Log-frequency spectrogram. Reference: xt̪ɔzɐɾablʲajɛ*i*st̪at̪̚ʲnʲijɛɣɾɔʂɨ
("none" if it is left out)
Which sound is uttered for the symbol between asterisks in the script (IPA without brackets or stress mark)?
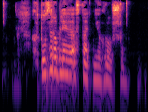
a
